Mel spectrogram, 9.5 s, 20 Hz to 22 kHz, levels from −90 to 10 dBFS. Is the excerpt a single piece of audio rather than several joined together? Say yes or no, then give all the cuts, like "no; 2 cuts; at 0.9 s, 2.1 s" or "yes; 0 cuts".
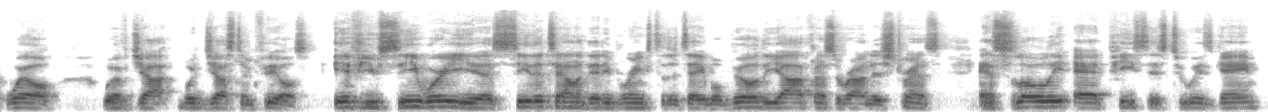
no; 1 cut; at 2.4 s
